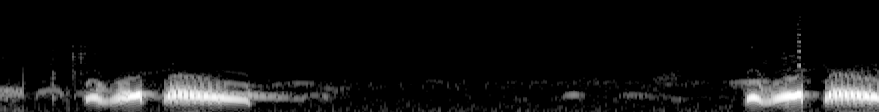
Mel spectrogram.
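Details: Spotted dove kept as a decoy, cooing to entice other doves; a rising note and falling coo, a long silence, then the same two-part phrase begins again.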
